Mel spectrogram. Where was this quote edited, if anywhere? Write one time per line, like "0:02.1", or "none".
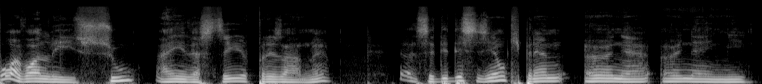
none

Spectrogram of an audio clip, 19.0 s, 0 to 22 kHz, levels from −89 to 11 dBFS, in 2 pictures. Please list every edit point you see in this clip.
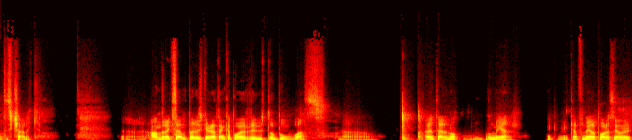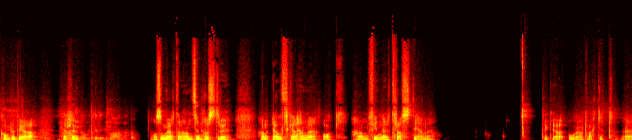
0:11.7

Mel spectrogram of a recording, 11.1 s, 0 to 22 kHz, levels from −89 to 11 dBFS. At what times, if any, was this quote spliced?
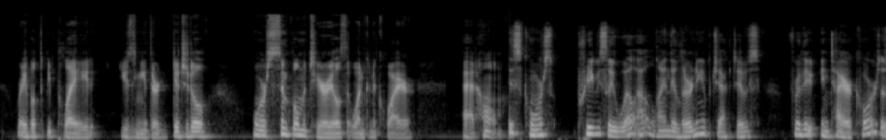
0:06.3

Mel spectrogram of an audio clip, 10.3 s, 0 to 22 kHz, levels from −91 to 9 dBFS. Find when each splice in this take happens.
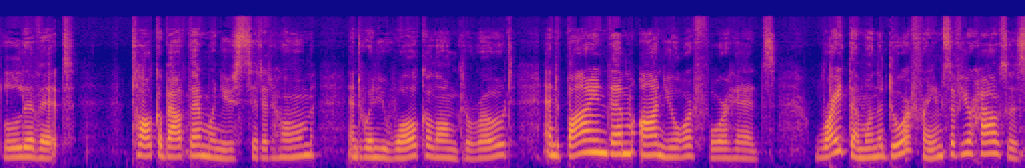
0:01.2

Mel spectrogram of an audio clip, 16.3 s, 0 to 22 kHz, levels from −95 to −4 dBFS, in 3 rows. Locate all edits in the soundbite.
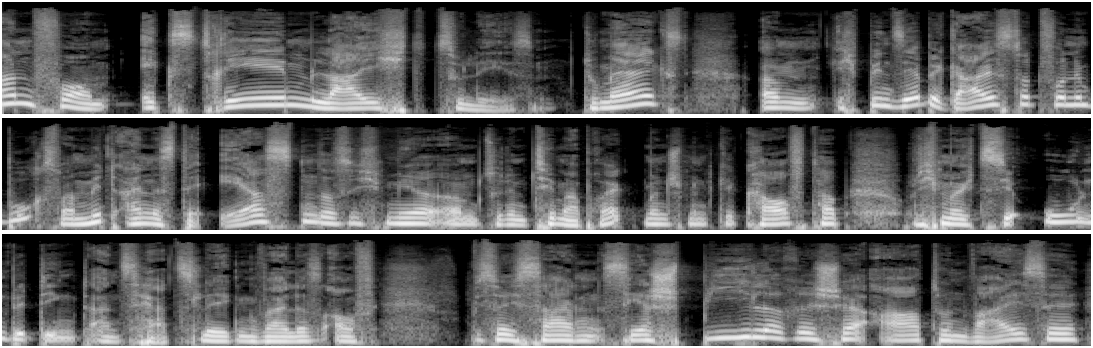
none

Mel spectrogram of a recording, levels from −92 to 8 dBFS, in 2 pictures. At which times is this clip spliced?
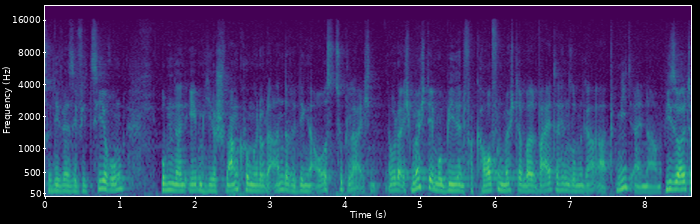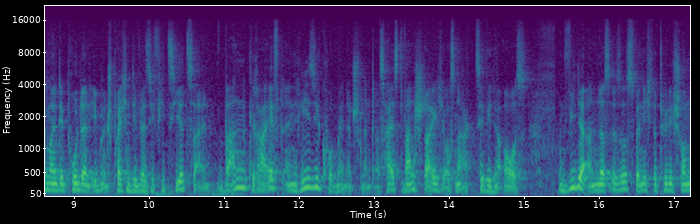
0:08.2
0:15.4

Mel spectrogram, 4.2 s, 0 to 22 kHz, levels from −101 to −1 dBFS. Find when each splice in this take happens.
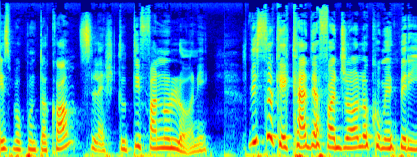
0:02.4

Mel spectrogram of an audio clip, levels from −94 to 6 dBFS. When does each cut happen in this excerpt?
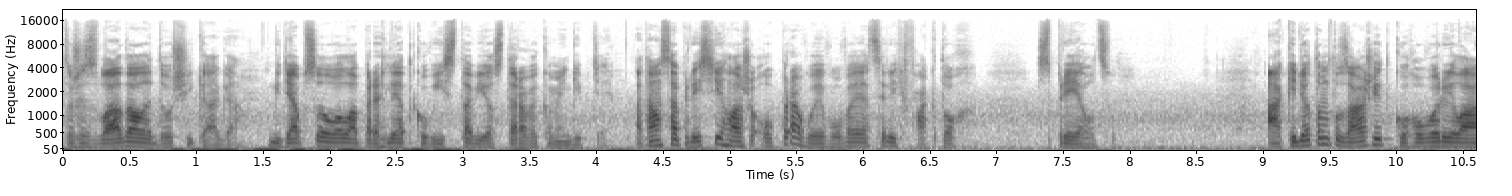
none

